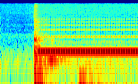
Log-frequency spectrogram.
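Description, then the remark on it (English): A sharp click, then a steady, loud electronic phone tone hums on without a break, as on an outgoing call to someone in Tennessee waiting to ring through. No one speaks. “If he doesn't answer, I'm going to let his phone number be out.”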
